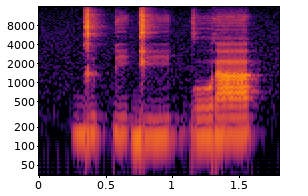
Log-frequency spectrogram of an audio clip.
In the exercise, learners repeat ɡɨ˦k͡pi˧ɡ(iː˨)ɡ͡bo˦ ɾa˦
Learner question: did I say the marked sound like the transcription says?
no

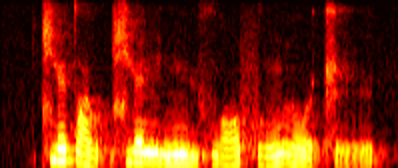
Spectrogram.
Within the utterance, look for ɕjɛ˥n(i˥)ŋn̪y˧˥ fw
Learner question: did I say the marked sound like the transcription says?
no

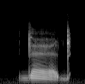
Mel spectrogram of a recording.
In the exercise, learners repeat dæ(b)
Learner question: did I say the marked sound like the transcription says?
no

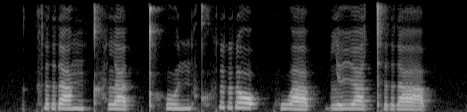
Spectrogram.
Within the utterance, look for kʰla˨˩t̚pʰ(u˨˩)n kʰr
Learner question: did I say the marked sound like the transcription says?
no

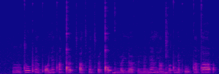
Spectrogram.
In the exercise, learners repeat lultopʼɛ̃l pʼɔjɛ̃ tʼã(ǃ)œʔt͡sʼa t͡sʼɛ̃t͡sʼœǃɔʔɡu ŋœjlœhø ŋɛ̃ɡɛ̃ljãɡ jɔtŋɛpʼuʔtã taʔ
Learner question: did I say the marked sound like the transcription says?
yes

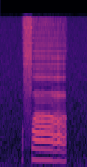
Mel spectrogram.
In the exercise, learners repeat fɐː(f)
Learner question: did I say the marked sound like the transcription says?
no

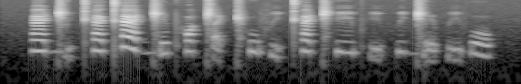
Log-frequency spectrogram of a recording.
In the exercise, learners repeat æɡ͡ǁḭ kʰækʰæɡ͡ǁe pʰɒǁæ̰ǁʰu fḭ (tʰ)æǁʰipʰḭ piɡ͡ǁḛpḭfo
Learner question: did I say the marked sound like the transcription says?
no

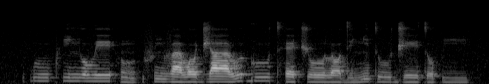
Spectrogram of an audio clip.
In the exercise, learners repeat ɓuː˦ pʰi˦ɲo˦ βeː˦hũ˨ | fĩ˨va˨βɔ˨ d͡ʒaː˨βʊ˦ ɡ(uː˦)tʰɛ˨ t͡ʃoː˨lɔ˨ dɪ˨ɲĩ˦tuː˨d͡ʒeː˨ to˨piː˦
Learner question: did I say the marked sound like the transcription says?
yes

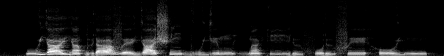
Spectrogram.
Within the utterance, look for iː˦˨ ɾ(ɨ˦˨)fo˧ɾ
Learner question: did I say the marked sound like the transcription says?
yes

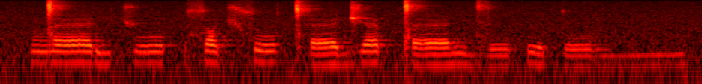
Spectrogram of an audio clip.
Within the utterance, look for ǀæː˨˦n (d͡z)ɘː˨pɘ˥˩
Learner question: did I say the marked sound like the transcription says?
yes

